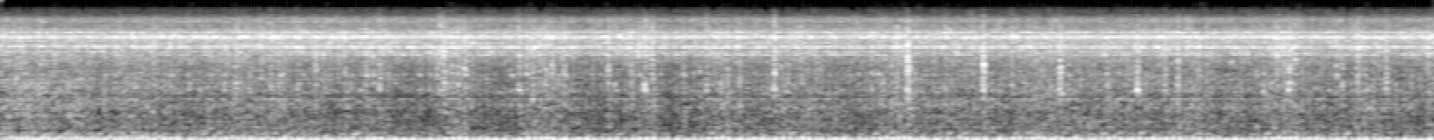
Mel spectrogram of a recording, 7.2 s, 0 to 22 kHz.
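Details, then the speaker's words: 1950 Chevrolet Styleline straight-six, parked about 7-9 years, first start on fuel: catches and settles into a steady, even low rumble with no knocks or misses; carb bottom O-ring suspected going bad. "see come on baby did you just hear it kick in that's awesome that's it girl"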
